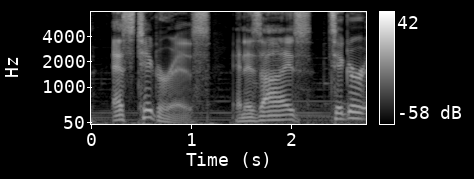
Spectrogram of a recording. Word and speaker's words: Tigger: we have the only one of his kind tigger pronounced t-i double gu er tigger is one of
